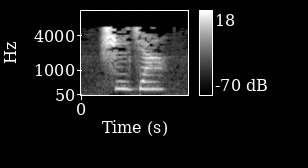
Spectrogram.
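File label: "施加", Mandarin Chinese; hsk; chinese-flashcards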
